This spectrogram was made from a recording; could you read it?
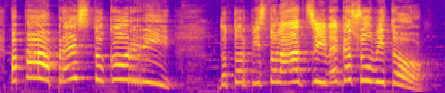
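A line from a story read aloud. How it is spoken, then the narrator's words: Girls shrieking. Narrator (Italian): Dario le sentì strillare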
